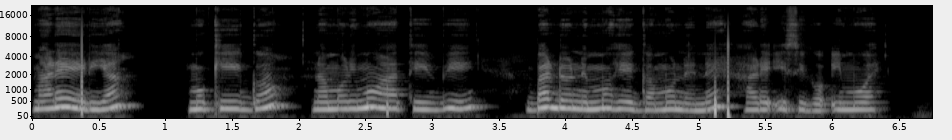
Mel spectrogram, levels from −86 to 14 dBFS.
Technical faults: loud pop

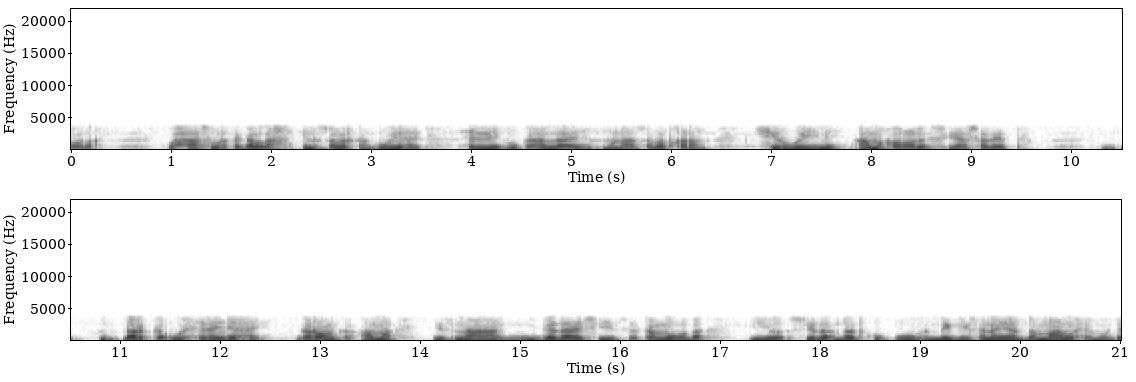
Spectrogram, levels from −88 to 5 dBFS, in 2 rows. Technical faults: lost AMR speech frames

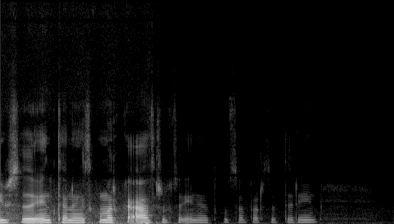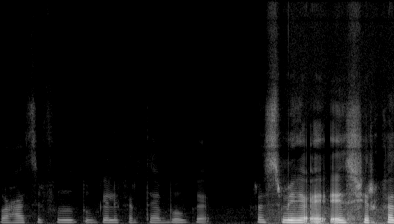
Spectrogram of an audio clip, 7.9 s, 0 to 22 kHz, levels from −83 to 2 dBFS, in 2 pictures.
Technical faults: zipper noise

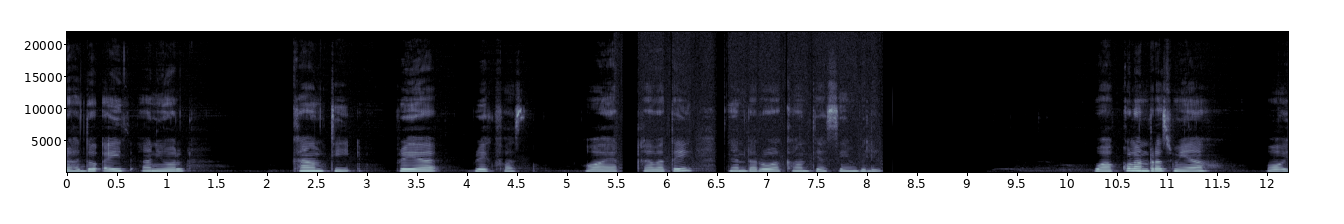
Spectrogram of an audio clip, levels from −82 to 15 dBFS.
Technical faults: low bit depth without dither

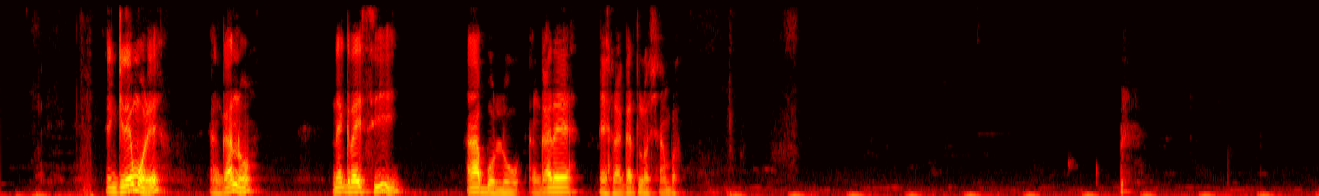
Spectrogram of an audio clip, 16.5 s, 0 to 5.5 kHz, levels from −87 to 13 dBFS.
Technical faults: none

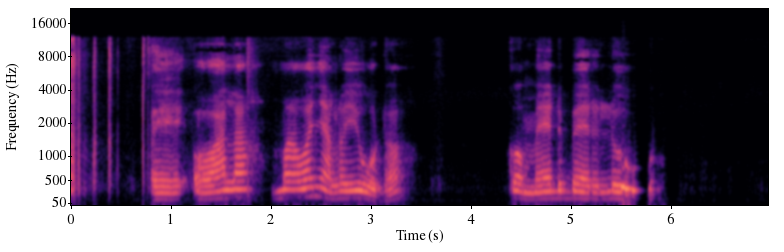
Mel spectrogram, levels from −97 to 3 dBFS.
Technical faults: repeated packet loss (robotic sound)

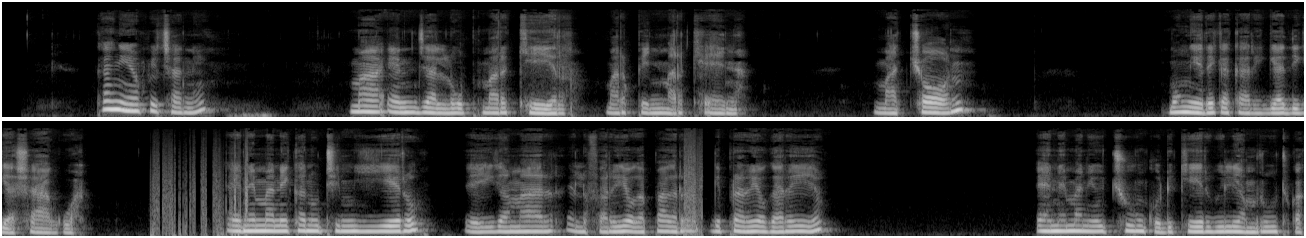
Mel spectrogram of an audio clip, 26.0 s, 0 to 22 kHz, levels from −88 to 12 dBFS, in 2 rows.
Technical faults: loose connector crackle

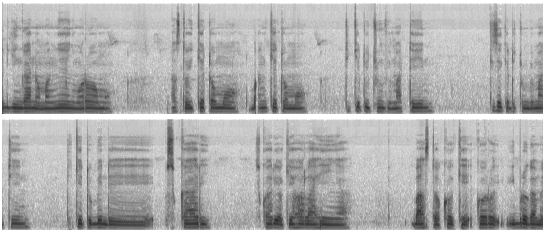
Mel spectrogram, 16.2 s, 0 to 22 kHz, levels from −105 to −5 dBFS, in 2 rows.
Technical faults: burst of packet loss; short concealed packet loss

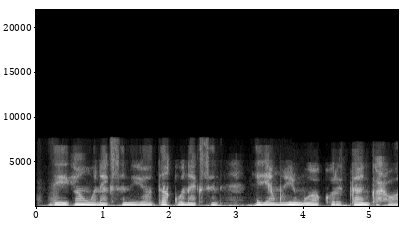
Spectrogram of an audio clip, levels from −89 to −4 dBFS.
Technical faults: Nellymoser compression; drift correction step

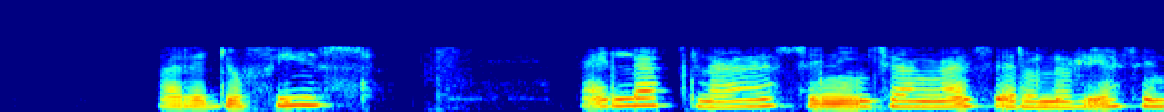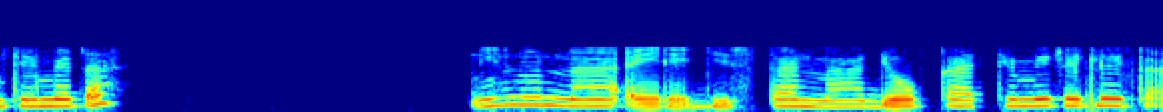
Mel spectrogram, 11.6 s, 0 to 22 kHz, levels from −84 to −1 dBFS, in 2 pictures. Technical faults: iLBC codec

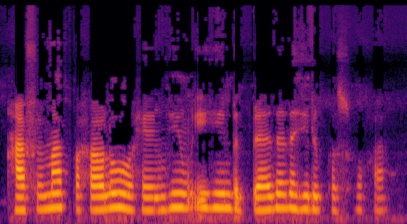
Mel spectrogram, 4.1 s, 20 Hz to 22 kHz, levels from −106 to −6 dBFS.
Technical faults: repeated packet loss (robotic sound)

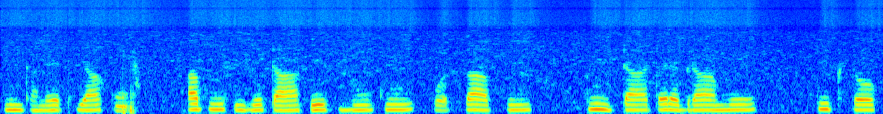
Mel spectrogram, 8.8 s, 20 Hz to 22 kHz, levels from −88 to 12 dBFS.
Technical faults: noise suppressor artifacts

